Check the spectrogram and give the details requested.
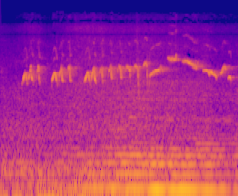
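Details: Large caged Chinese hwamei, kept for fighting display, gives a quick chattering run of whistled notes that climbs into longer sweeping whistles, over a low steady hum.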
